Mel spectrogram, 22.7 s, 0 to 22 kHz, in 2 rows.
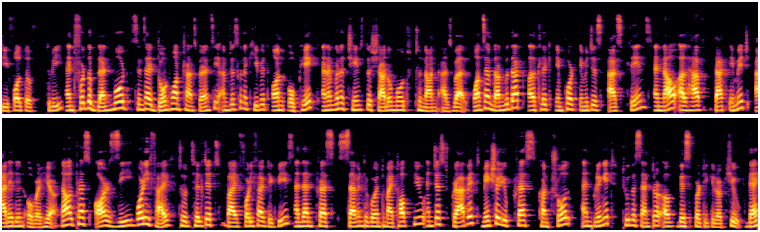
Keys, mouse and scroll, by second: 9.9-15.8 middle drag, 15.9 KP_7, 16.8-17.3 shift+middle drag, 17.6 scroll up 1, 18.1 g, 21.4-22.6 middle drag.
